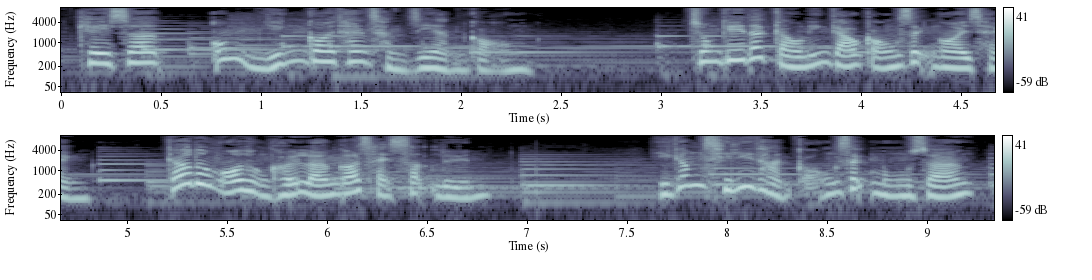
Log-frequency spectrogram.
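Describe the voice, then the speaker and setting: Lively, wry young Hong Kong woman, played by an actress. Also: mid-range voice, natural voice. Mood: rueful. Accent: Hong Kong Cantonese. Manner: wry, teasing. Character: wry, teasing young radio show maker, narrating her story. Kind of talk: radio drama dialogue and narration. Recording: music behind the voice.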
